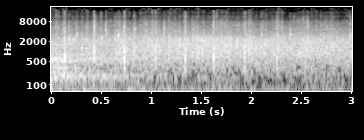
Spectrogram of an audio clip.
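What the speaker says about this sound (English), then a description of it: "Nice round of applause by the knowledgeable fan base here at Augusta University" Fans at a women's college basketball game at Augusta University applaud, a faint, distant, steady patter of clapping across the gym lasting a few seconds.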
